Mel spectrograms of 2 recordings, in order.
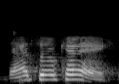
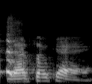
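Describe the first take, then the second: First: Slow, laughing reassurance. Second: Said in the usual way. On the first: Real, not acted. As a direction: chuckle it out slowly. Reassuring co-host while laughing.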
